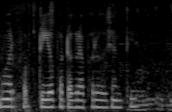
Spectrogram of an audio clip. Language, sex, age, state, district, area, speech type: Odia, female, 18-30, Odisha, Mayurbhanj, rural, spontaneous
